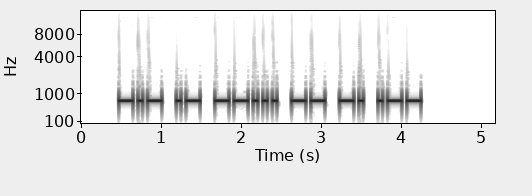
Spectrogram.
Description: Morse code, heard as a keyed tone, about 21 wpm, 700 Hz. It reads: KA7MNW
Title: USA Call Signs - 6 Characters - Repeated 3x - 20wpm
